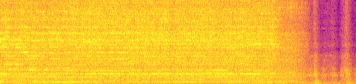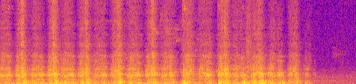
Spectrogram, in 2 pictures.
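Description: Table saw cutting through a hardwood board, a loud steady run with the motor's hum under it for about six seconds. It is followed by a quieter run of short repeated strokes, about three a second, that stops abruptly near the end.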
